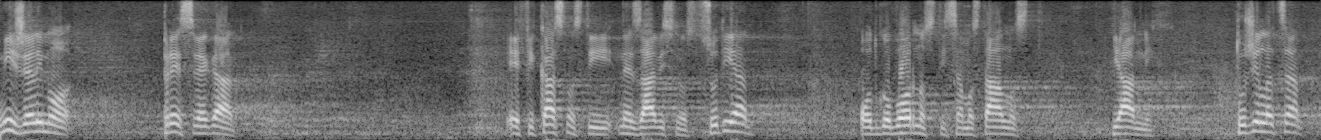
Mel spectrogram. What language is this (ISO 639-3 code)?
srp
